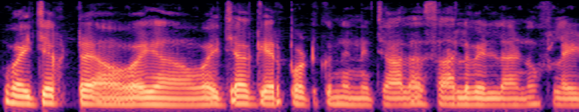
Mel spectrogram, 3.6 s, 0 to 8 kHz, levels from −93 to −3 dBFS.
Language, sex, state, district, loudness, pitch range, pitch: Telugu, male, Andhra Pradesh, Anantapur, -16 LUFS, 130-145 Hz, 135 Hz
